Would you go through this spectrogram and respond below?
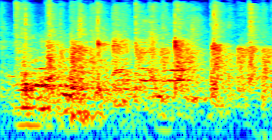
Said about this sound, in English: You can clap if you want.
